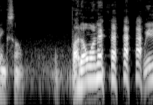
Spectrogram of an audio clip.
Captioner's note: laughs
